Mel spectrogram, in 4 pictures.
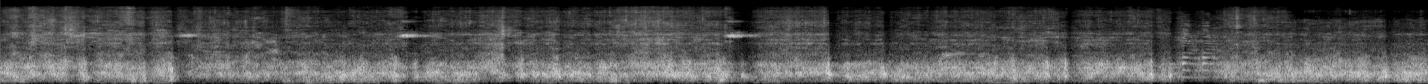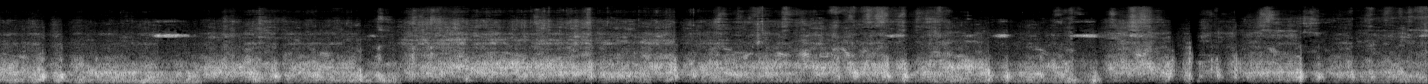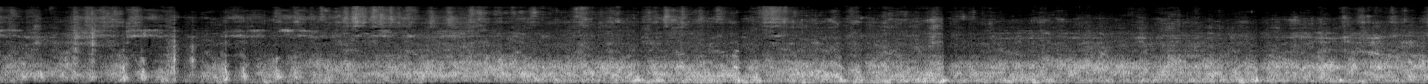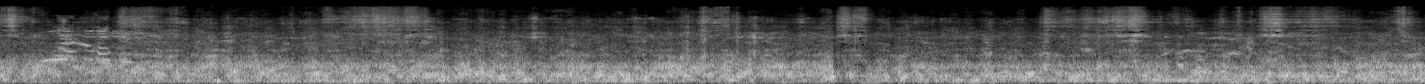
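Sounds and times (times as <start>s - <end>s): train wheels rattling and clattering: 0.0s - 57.0s.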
